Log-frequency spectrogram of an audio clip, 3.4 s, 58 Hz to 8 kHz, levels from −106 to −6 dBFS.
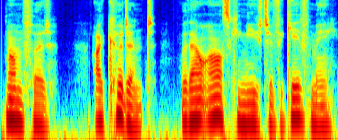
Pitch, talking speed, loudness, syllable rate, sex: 105 Hz, 125 wpm, -18 LUFS, 5.2 syllables/s, male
